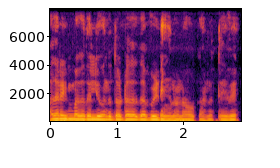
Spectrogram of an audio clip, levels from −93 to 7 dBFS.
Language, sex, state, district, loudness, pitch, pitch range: Kannada, male, Karnataka, Koppal, -13 LUFS, 105 Hz, 105-110 Hz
